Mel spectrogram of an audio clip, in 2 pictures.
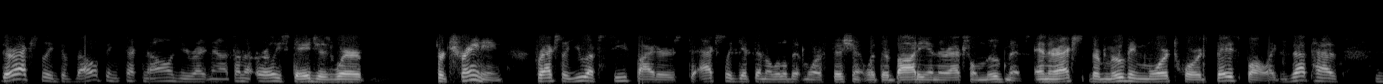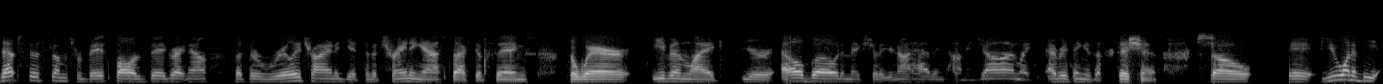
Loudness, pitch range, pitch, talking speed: -31 LUFS, 120-150 Hz, 135 Hz, 195 wpm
